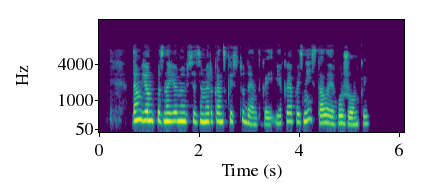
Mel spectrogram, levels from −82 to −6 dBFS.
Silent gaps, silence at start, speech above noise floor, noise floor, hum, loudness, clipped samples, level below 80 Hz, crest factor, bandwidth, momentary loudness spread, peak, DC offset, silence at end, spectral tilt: none; 0.7 s; 63 dB; -80 dBFS; none; -17 LUFS; under 0.1%; -62 dBFS; 16 dB; 7.6 kHz; 13 LU; -2 dBFS; under 0.1%; 0.75 s; -5 dB/octave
